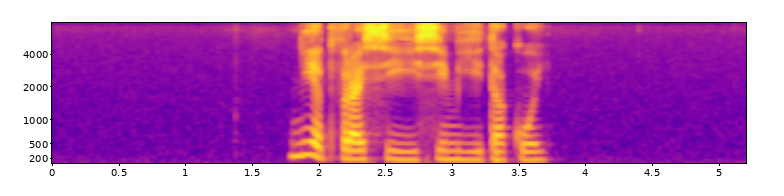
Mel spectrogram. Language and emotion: Russian, positive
